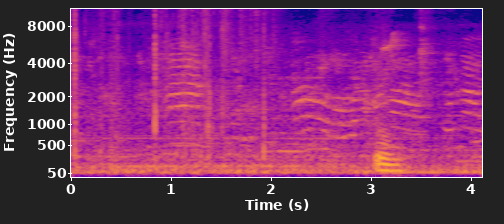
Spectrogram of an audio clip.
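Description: Children's voices calling and playing in the background, with a short low utterance from a man about three seconds in.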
